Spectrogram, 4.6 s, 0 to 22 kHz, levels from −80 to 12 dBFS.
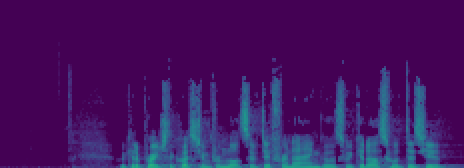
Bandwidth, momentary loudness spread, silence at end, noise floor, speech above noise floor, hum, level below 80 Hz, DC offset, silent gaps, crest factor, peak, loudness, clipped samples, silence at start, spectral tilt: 14 kHz; 5 LU; 0.15 s; -72 dBFS; 41 dB; none; -46 dBFS; under 0.1%; none; 20 dB; -12 dBFS; -30 LUFS; under 0.1%; 1.2 s; -4.5 dB/octave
